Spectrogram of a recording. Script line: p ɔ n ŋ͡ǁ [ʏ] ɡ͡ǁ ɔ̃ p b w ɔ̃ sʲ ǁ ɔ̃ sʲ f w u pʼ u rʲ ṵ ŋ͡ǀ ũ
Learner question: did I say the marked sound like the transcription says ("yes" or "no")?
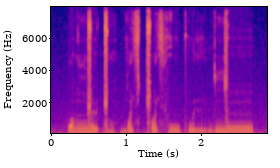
yes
